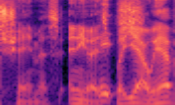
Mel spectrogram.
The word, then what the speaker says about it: Seamus: I think it's pronounced Sheamus, but it looks like it's spelled Seamus cuz I did that wrong cuz it's Irish, isn't it?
